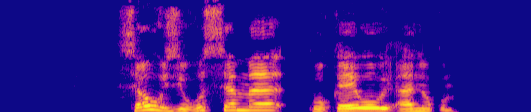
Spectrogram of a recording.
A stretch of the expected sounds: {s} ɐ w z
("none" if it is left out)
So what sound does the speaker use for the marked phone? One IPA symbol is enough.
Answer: s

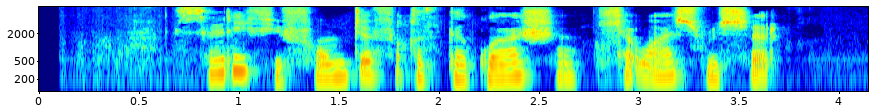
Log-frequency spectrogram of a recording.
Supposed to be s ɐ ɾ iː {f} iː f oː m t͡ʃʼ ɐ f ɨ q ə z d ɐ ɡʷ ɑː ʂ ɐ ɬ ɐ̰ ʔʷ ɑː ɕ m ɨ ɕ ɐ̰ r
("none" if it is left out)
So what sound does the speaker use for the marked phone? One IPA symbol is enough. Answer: f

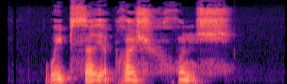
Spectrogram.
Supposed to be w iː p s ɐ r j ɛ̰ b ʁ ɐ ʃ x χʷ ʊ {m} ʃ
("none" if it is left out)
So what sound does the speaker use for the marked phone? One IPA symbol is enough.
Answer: n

